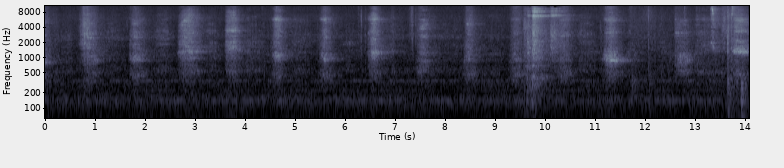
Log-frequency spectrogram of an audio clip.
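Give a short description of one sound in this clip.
A young man exhales sharply and rhythmically with effort.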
